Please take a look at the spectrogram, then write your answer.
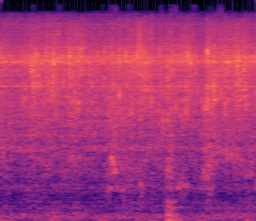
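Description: A huge freshly harvested garden vegetable gets rinsed under running water in a kitchen. A brief, close splash and trickle runs steadily, with one heavier slosh near the end.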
